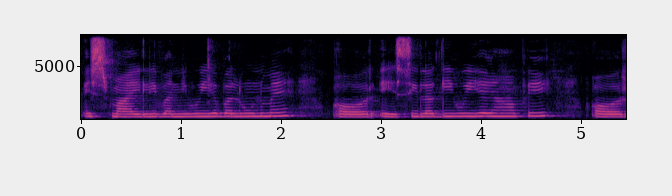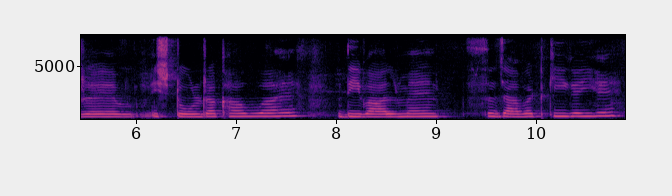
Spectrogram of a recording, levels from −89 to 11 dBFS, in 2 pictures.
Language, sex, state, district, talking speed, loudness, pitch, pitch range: Hindi, female, Uttar Pradesh, Budaun, 135 wpm, -35 LUFS, 275 Hz, 260-290 Hz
